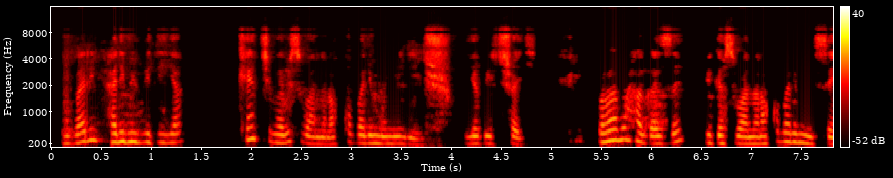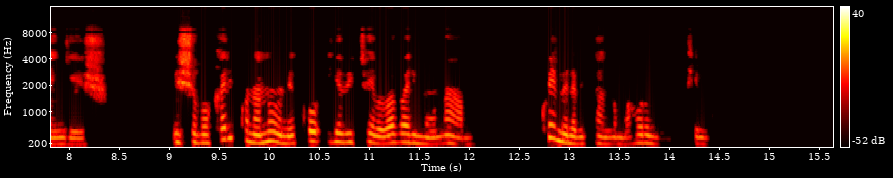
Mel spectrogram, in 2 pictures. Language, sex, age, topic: Kinyarwanda, female, 25-35, education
